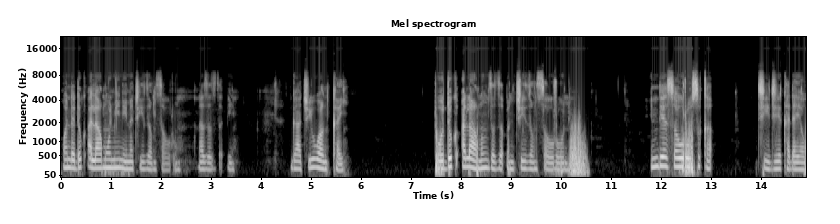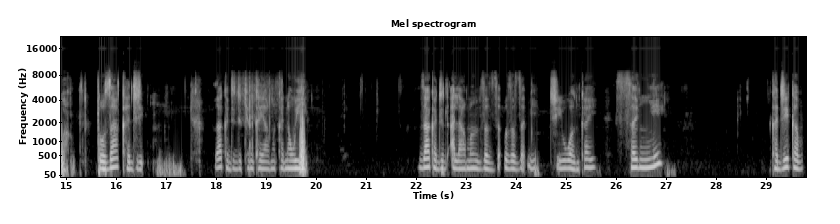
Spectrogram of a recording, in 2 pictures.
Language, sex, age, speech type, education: Hausa, female, 60+, spontaneous, tertiary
